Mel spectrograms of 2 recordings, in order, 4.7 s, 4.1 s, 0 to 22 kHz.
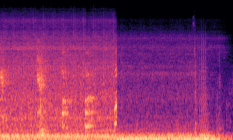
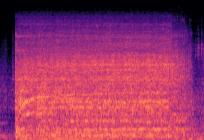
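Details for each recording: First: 1958 Chevrolet Apache that had been sitting, started on a chilly morning with the valve cover off: a steady, deep, even rumble with no misses or ticking. It runs smoothly and much better than before. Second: 1958 Chevrolet Apache long sitting, starter churns about three beats a second but never catches or fires; no spark.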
